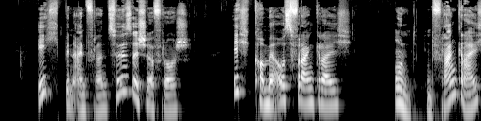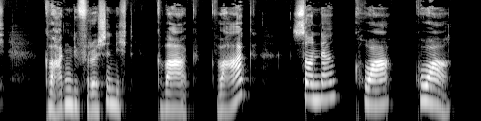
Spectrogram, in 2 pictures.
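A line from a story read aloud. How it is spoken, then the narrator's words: Cheerful laughing explanation. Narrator (German): lacht Grenouille und erklärt fröhlich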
